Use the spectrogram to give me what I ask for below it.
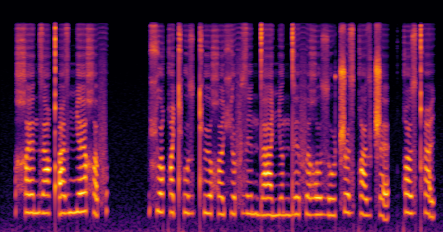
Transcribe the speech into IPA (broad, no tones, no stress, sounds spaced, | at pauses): χ ɛ n z a qʼ ɛ z ɲ ɛ χ ə f | ɕ u q ə cʰ u z cʰ ʉ χ œ ç ə˞ f z i n d a ɲ ə n d ɪ f ɪ ʁ u z u ʈ͡ʂ ə˞ z q ə˞ z ʈ͡ʂ ɛ | q u z qʰ i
